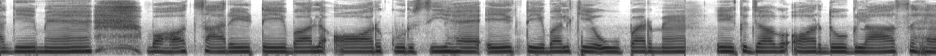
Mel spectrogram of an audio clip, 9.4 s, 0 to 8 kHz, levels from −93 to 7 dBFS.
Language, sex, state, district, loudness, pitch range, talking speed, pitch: Hindi, female, Jharkhand, Deoghar, -13 LUFS, 165-175 Hz, 120 wpm, 170 Hz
